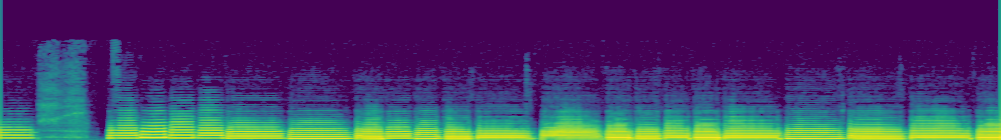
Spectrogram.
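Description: Solo trumpet playing a study in B-flat major. A held note ends about half a second in, followed by a quick snatched breath, then a phrase of separate tongued notes stepping up and down, closing on a long held note.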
